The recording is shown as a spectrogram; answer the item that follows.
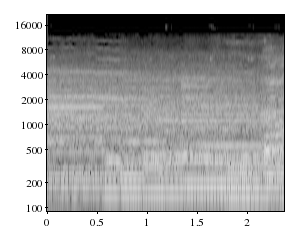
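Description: Live concert music played over an arena sound system, heard from among the crowd: slow, held notes that move to new pitches about half a second in and again near the end.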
